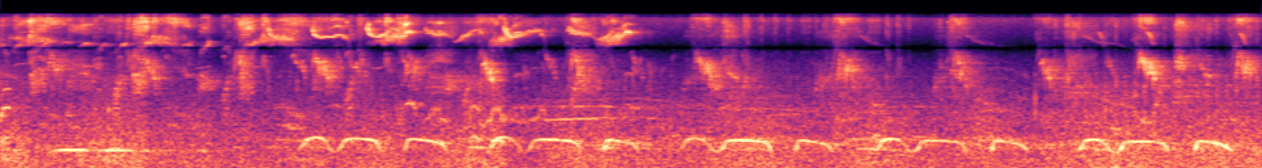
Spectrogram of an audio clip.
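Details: Several birds singing together in the morning, with high, quick chirps and twitters scattered throughout and a lower arched note repeated steadily about twice a second.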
